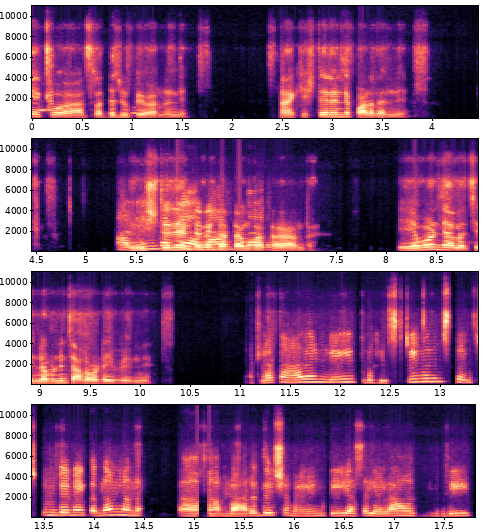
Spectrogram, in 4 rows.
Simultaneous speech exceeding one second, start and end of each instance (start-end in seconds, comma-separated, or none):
5.5-6.9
